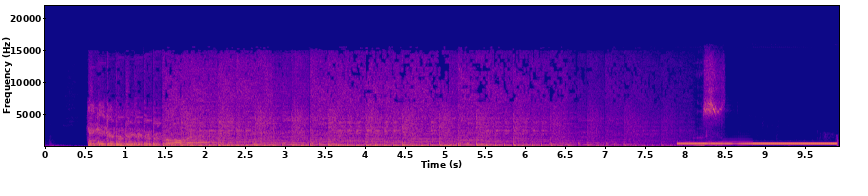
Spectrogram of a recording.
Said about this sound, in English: I think it's time to give him a call back.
